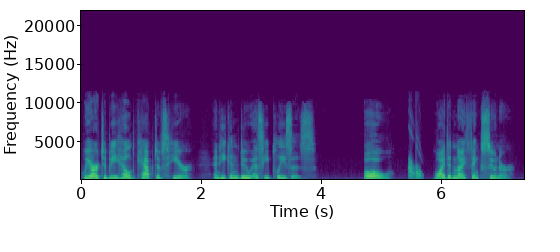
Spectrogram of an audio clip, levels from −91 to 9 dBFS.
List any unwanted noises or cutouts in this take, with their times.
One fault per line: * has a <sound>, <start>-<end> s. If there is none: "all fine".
* has a chirp, 5.5-5.7 s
